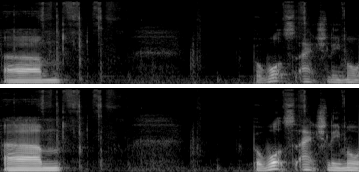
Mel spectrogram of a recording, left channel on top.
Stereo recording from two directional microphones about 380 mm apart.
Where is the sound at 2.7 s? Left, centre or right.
Right.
